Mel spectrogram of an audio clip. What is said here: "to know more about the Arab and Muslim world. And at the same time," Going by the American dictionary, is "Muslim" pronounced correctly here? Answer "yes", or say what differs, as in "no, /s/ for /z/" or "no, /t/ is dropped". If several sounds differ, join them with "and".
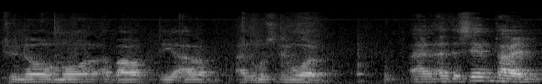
no, /s/ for /z/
